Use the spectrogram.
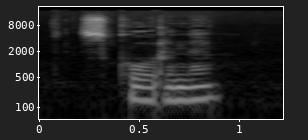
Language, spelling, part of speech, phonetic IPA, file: Polish, skórny, adjective, [ˈskurnɨ], LL-Q809 (pol)-skórny.wav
